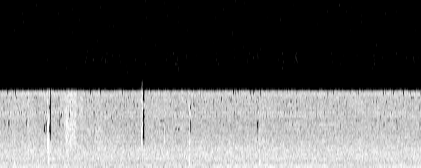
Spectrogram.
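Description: A steady low background hum holding several constant tones, with a few faint, short ticks scattered through it.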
